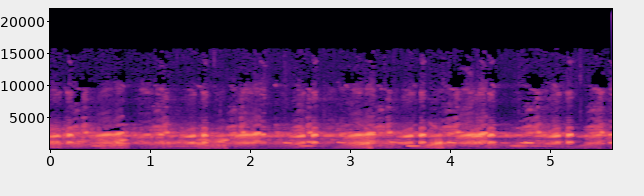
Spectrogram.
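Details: Chorus of frogs croaking, many voices overlapping in raspy rattles and brief whistled notes, a continuous pulsing din.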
